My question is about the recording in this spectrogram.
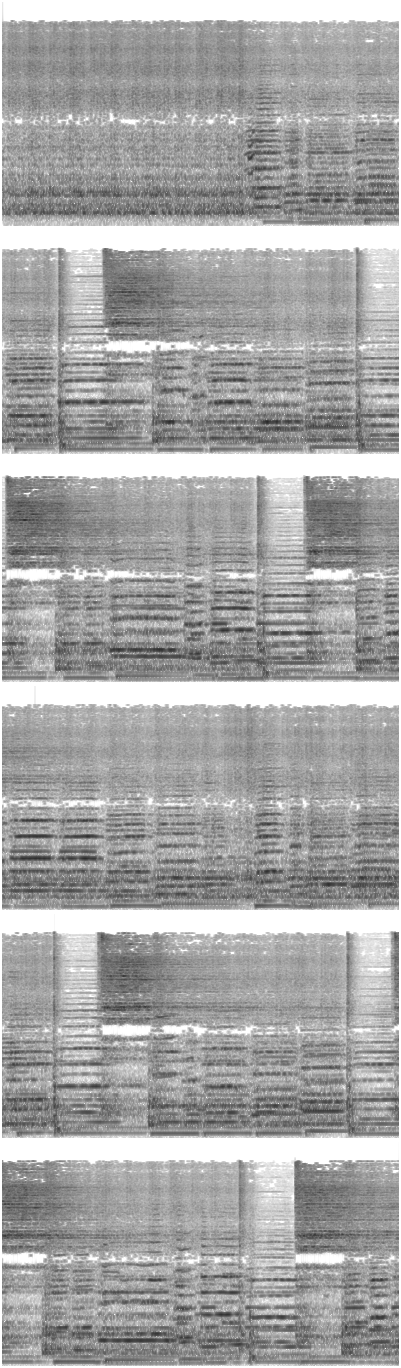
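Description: A pep band of trumpets, trombones and saxophones playing an upbeat tune. It opens on a held chord, the bass line comes in about three seconds in, and the band stops briefly and together every few seconds.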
